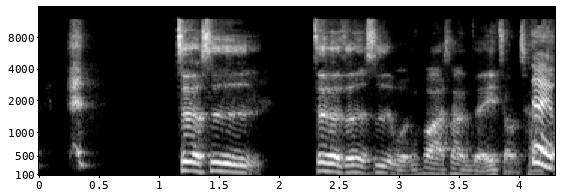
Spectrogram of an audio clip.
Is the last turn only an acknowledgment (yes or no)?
no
